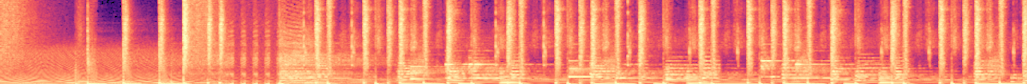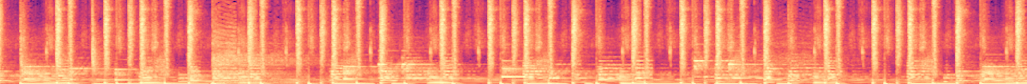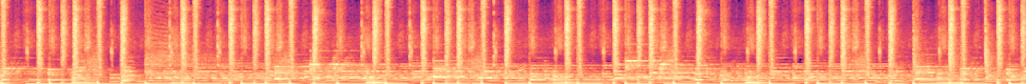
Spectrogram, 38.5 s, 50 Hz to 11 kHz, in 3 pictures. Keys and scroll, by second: 2.5 ctrl+v, 6.0 ctrl+s, 9.8 ctrl+s, 28.5 Return, 28.5 ctrl+z, 28.5 0.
